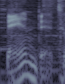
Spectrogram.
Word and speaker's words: BVNDIT: All right, our next and final artist for today is a new Korean girl group called Bandit, or at least I'm pretty sure that that's what it's supposed to be pronounced like. It is spelled B-V-N-D-I-T, and it's an acronym for Be Ambitious and Do It. That's the letter N, not the word and.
